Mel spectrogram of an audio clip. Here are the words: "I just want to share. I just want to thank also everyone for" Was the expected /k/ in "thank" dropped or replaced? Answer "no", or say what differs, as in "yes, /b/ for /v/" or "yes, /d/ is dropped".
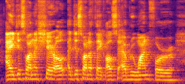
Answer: no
